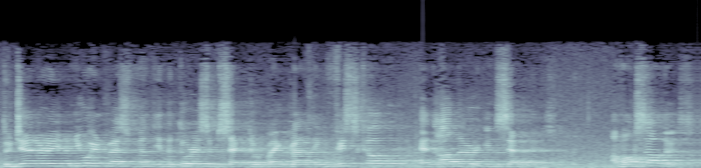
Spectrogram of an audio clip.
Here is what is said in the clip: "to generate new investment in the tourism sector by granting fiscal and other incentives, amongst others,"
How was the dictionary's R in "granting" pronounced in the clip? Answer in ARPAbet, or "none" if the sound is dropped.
R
